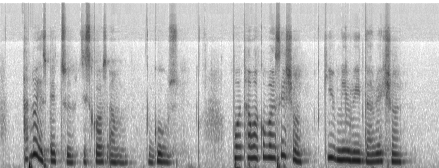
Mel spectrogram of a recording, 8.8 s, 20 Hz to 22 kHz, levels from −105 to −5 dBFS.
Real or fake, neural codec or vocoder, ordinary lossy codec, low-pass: fake; vocoder, 44.1 kHz, 128 mel bands, Pupu-Vocoder; Opus, 32 kbps; 19.8 kHz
